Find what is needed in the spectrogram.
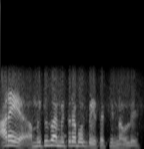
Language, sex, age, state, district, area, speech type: Marathi, male, 18-30, Maharashtra, Ahmednagar, rural, conversation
